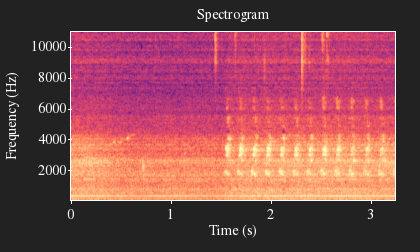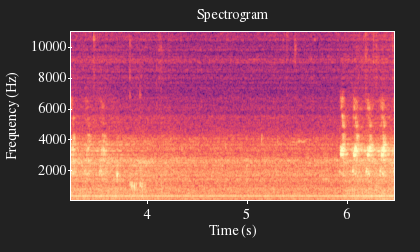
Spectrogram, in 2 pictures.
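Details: A bald eagle chick, one of restless chicks at a Big Bear nest keeping their mother awake, gives a fast, high, squeaky chitter of about a dozen notes over two seconds, then starts again briefly, over a steady low electrical hum.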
